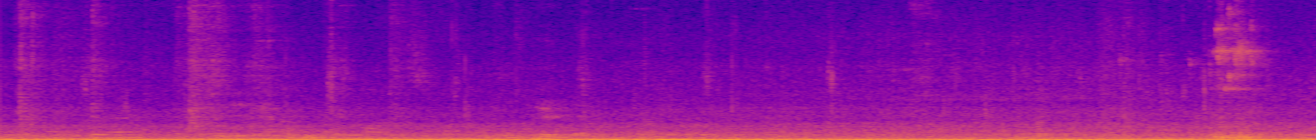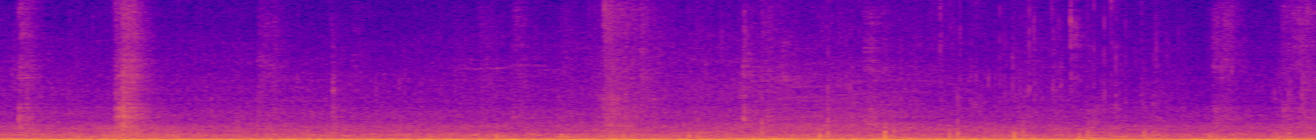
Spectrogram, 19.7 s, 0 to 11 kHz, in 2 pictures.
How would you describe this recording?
A typical day outside the supermarket. Shopping trollies, people, sliding doors of the supermarket, distant sounds of the large car park. MixPre 6 II with 2 x Sennheiser MKH 8020s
